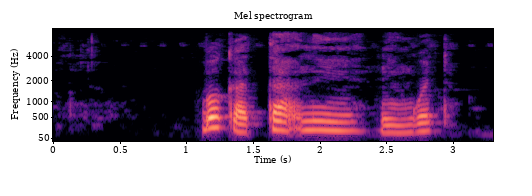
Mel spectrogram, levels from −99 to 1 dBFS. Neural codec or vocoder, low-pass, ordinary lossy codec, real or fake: none; 7.2 kHz; AAC, 48 kbps; real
